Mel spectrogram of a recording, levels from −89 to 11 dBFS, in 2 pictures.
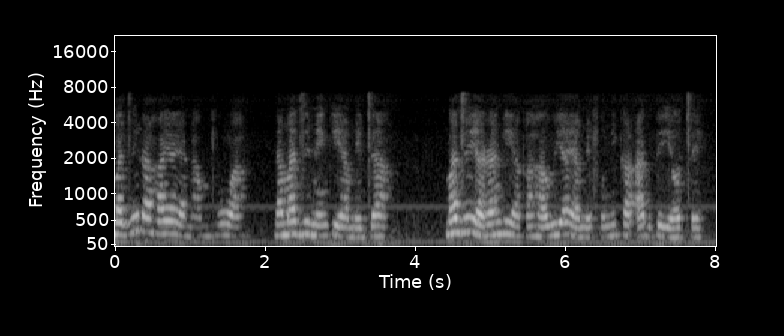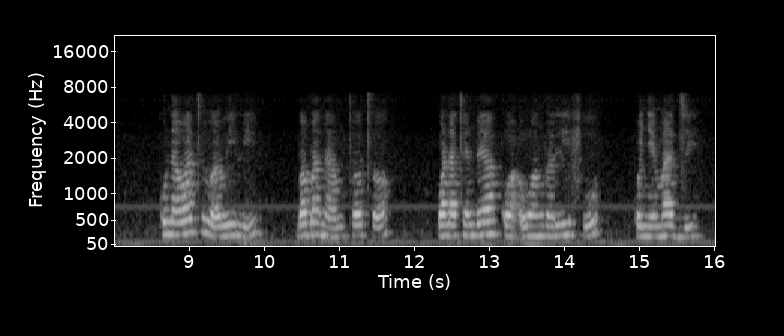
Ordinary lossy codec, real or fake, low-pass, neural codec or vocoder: MP3, 48 kbps; real; 7.2 kHz; none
